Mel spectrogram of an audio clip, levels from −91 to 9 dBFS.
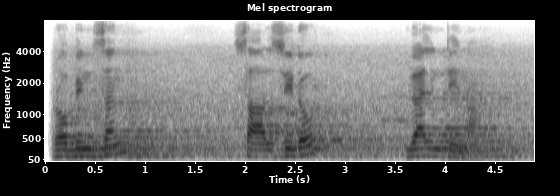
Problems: none marked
